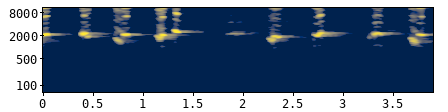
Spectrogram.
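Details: Trucukan, a Yellow-vented bulbul, delivering slow ropel song meant as a lure to excite other birds; clear whistled notes dipping and leveling, spaced roughly every half second.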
